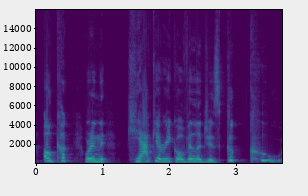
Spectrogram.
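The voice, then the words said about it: Impression of co-host saying cuckoos. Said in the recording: “your impression of me saying cuckoos”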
